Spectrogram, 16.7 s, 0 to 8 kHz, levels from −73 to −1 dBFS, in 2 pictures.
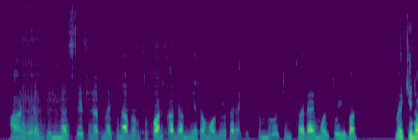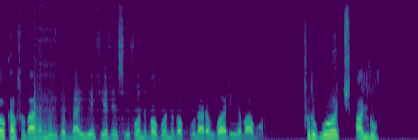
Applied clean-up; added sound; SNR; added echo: neural separator model SepFormer DNS4.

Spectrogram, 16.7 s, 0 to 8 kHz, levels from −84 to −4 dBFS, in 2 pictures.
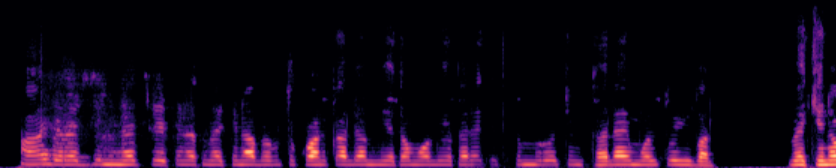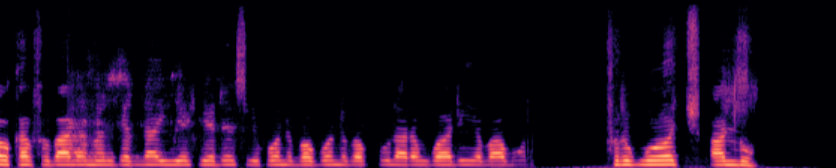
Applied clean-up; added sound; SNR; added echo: neural mask model Resemble Enhance denoiser.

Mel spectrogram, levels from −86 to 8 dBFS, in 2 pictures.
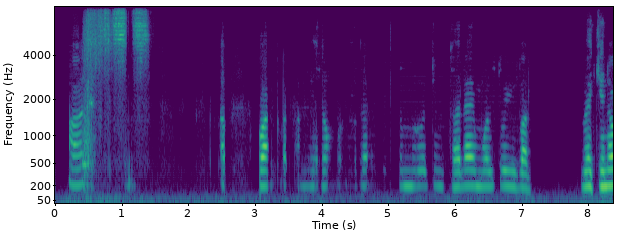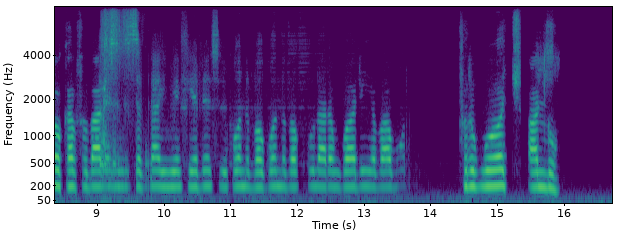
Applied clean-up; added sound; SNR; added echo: neural diffusion model UNIVERSE++.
